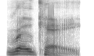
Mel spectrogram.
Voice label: "roquet", British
